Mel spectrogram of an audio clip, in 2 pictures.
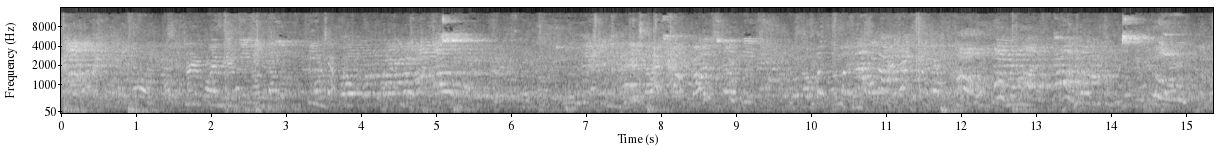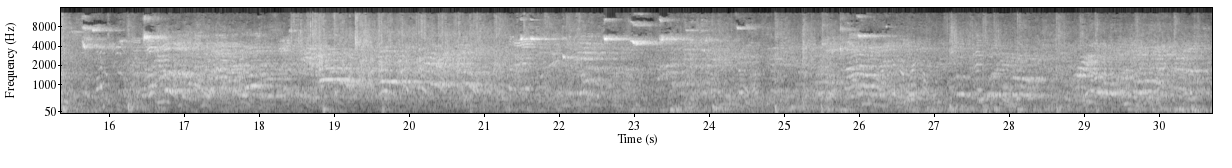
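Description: Live basketball game sound in a large gym: the ball bouncing on the hardwood floor, sneakers squeaking, and voices of players and spectators calling out throughout.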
